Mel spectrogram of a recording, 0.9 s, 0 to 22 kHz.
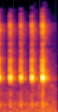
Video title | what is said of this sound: Mon travail ruiné ! (la vérité sur l'impression 3d) | vous entendez ça sonne creux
